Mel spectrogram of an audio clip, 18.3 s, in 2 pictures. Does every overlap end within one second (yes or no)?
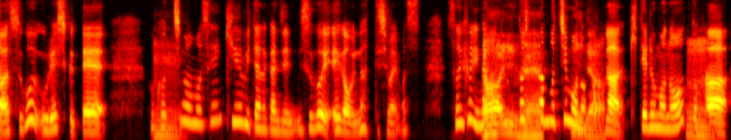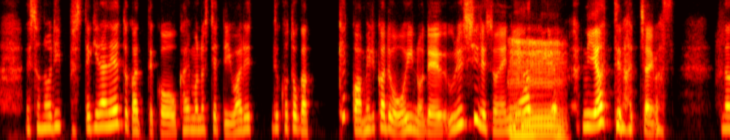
no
